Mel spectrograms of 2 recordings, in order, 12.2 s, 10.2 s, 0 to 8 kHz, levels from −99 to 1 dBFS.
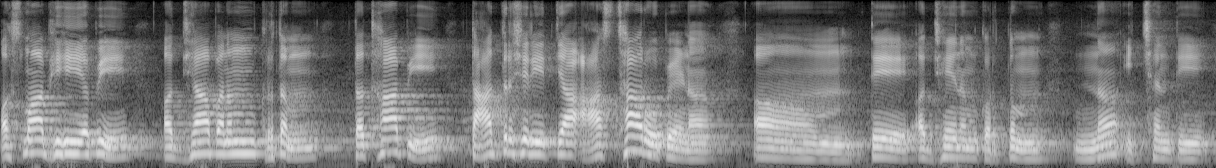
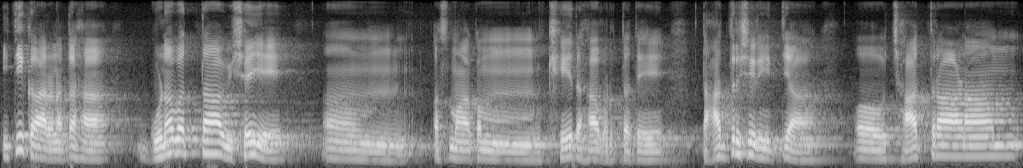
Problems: none marked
